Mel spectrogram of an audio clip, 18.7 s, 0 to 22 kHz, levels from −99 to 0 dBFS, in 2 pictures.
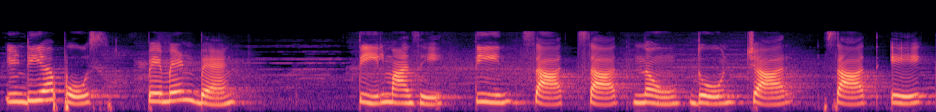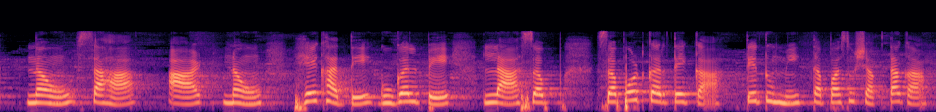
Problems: background sounds at intervals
